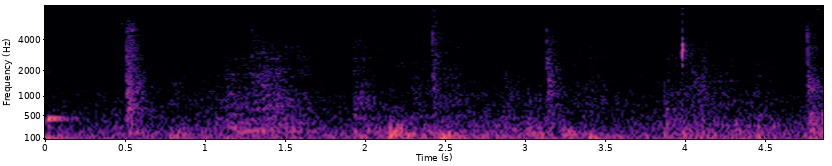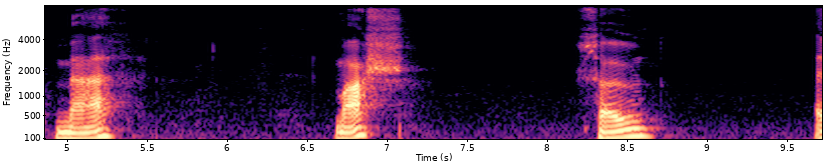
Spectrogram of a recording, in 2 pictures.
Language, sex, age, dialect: Faroese, male, 15-35, Suðurstreymoy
